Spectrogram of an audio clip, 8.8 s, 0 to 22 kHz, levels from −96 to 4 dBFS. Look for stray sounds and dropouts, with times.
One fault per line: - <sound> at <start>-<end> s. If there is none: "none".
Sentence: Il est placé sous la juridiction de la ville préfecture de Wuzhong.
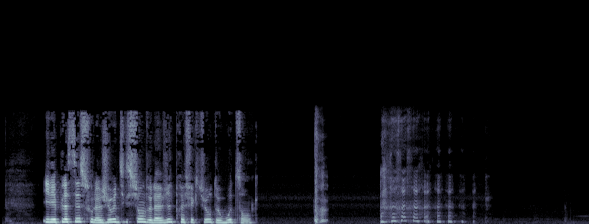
- cough at 4.7-5.0 s
- laugh at 5.7-7.2 s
